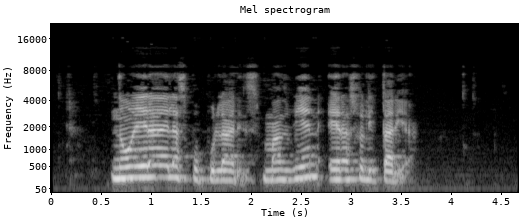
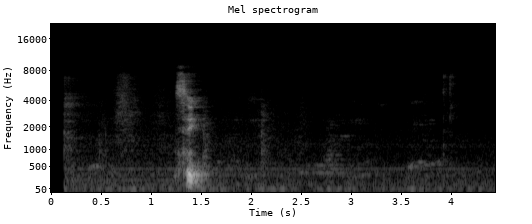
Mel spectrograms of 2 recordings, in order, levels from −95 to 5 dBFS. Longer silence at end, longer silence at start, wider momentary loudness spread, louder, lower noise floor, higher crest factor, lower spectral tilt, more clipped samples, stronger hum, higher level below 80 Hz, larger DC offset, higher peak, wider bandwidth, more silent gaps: second, 1.05 s vs 2.85 s; second, 0.6 s vs 1.25 s; second, 11 LU vs 29 LU; first, -17 LUFS vs -38 LUFS; second, -64 dBFS vs -70 dBFS; second, 16 dB vs 28 dB; about the same, -4.5 dB/octave vs -5.5 dB/octave; neither; neither; first, -58 dBFS vs -72 dBFS; neither; first, -2 dBFS vs -18 dBFS; about the same, 9.2 kHz vs 9 kHz; neither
